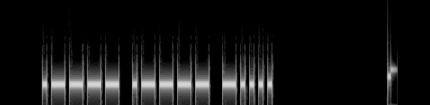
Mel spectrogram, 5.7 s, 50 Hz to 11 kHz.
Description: Morse code, heard as a keyed tone, about 20 wpm, 700 Hz. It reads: 116
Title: Numbers - 3-Digit 20wpm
